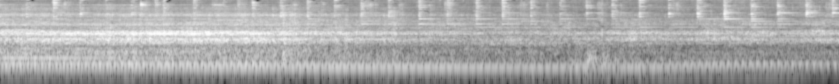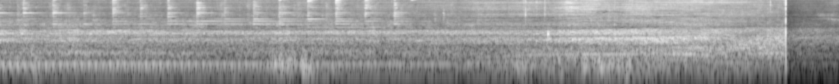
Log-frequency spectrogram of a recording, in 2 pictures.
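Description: Metra diesel locomotive and passenger train running away past a grade crossing: a steady low engine drone and rail rumble that fade as the train recedes, the engine note dying out about three-quarters of the way through. A sharp click near the end, after which it is much quieter.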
